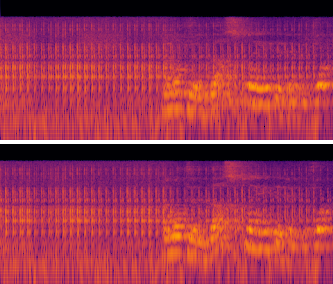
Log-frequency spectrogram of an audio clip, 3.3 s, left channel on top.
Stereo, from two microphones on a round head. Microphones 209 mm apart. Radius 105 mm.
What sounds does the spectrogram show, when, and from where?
1.6 s a man speaking: 70° right (ahead or behind), 5 m; by 3.2 s 55° right (ahead or behind), 5 m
